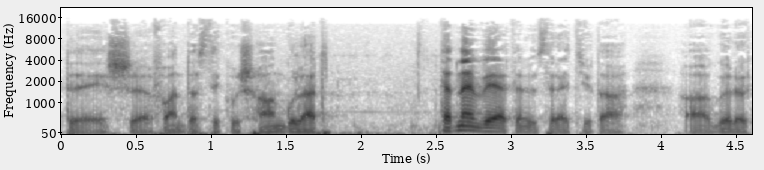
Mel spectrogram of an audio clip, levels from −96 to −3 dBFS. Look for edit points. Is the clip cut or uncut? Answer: cut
